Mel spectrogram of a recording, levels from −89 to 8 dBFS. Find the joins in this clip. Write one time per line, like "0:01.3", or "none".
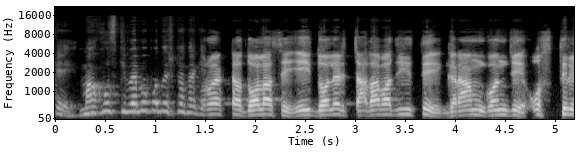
0:01.6

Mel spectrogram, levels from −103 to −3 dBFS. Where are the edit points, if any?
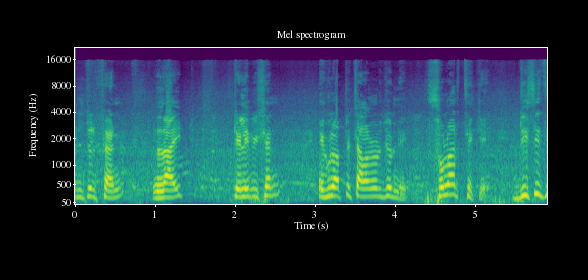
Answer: none

